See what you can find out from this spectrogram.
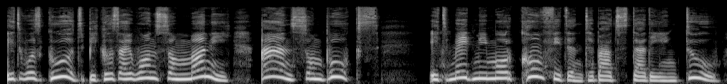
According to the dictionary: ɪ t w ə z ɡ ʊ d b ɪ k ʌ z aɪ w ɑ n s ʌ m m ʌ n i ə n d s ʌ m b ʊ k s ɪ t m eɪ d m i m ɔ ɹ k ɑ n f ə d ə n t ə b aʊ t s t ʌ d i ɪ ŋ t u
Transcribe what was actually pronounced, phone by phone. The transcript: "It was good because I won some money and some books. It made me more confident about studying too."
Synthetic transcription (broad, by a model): ɪ t w ə z ɡ ʊ d b ɪ k ʌ z aɪ w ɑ n s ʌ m m ʌ n i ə n s ʌ m b ʊ k s ɪ t m eɪ d m i m ɔ ɹ k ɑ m f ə d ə n t ə b aʊ t s t ʌ d i ɪ ŋ t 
